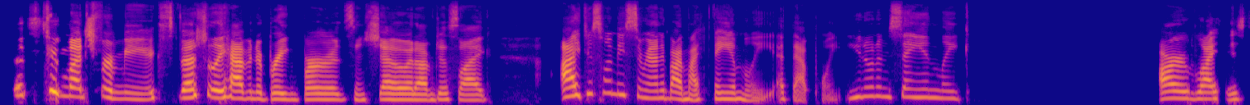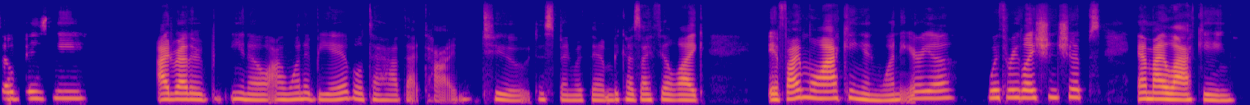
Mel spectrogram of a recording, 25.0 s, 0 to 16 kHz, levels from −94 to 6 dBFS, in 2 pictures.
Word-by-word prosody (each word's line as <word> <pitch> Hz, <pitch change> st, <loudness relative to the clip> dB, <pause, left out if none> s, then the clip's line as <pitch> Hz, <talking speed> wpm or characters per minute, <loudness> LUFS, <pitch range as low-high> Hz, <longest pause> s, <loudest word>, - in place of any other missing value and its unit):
that's 335 Hz, +3 st, -4 dB
too -, -, +11 dB
much 305 Hz, -3 st, +5 dB
for 280 Hz, -4 st, +4 dB
me, 220 Hz, -2 st, -5 dB
especially 260 Hz, +1 st, +4 dB
having 245 Hz, -3 st, +7 dB
to 225 Hz, -, 0 dB
bring 210 Hz, -1 st, +1 dB
birds 205 Hz, 0 st, 0 dB
and 195 Hz, 0 st, -6 dB
show 200 Hz, -1 st, +2 dB
and 200 Hz, 0 st, +2 dB
I'm 190 Hz, 0 st, +2 dB
just, 210 Hz, 0 st, -5 dB
like 185 Hz, 0 st, -2 dB, 0.7 s
I 320 Hz, +4 st, +9 dB
just 405 Hz, +5 st, -5 dB
wanna 430 Hz, -2 st, -8 dB
be 375 Hz, -, -1 dB
surrounded 255 Hz, -6 st, -3 dB
by 230 Hz, -2 st, +4 dB
my 205 Hz, -3 st, -1 dB
family 225 Hz, -4 st, -3 dB
at 220 Hz, -2 st, -10 dB
that -, -, -8 dB
point, 460 Hz, -, -22 dB
you 280 Hz, +4 st, -4 dB
know 310 Hz, -, -7 dB
what 320 Hz, -, -7 dB
I'm 300 Hz, -2 st, -7 dB
saying? 280 Hz, -1 st, -6 dB
Like 245 Hz, -2 st, -13 dB, 1.9 s
our 240 Hz, +1 st, +4 dB
life 230 Hz, 0 st, +1 dB
is 210 Hz, +2 st, -6 dB
so 230 Hz, -1 st, -4 dB
busy, 245 Hz, +1 st, -7 dB, 0.7 s
I'd 205 Hz, +1 st, +1 dB
rather 210 Hz, -1 st, +1 dB
b 210 Hz, +3 st, -18 dB
you 225 Hz, -1 st, -3 dB
know, 190 Hz, -1 st, -3 dB
I 200 Hz, -, -6 dB
wanna 210 Hz, +2 st, -2 dB
be 195 Hz, +1 st, -5 dB
able 225 Hz, -2 st, -4 dB
to 200 Hz, -, -8 dB
have 185 Hz, 0 st, -9 dB
that -, -, -15 dB
time 210 Hz, +5 st, -16 dB
to 185 Hz, -5 st, -6 dB
to 205 Hz, -2 st, -7 dB
spend 185 Hz, -2 st, -9 dB
with 180 Hz, 0 st, -9 dB
them 185 Hz, -1 st, -6 dB
because 200 Hz, -1 st, -5 dB
I 195 Hz, 0 st, -1 dB
feel 195 Hz, -1 st, -5 dB
like 185 Hz, -1 st, -2 dB, 0.6 s
if 200 Hz, +2 st, -1 dB
I'm 260 Hz, +5 st, +2 dB
lacking 245 Hz, -1 st, +1 dB
in 185 Hz, -3 st, -1 dB
1 185 Hz, +3 st, -4 dB
area 250 Hz, +4 st, -4 dB, 0.3 s
with 265 Hz, +1 st, -2 dB
relationships, 270 Hz, +1 st, -3 dB, 0.4 s
am 225 Hz, 0 st, +3 dB
I 220 Hz, -1 st, +6 dB
lacking 195 Hz, -3 st, +1 dB
220 Hz, 170 wpm, -24 LUFS, 200-255 Hz, 1.9 s, too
